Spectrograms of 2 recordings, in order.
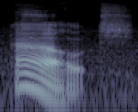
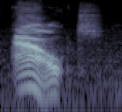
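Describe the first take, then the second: First: It sounds soft and gentle. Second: It sounds sharp and pained. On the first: It reacts to a gentle caress. "But if caressing her face, that's ouch" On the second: It reacts to a hard pinch. "If I said pinch her pinches her hard, then that's ouch"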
